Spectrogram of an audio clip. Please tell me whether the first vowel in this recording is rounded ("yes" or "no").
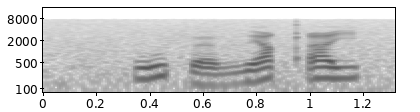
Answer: yes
